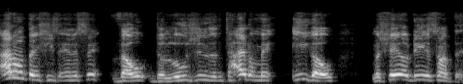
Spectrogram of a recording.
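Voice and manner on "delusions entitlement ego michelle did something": ordinary talk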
